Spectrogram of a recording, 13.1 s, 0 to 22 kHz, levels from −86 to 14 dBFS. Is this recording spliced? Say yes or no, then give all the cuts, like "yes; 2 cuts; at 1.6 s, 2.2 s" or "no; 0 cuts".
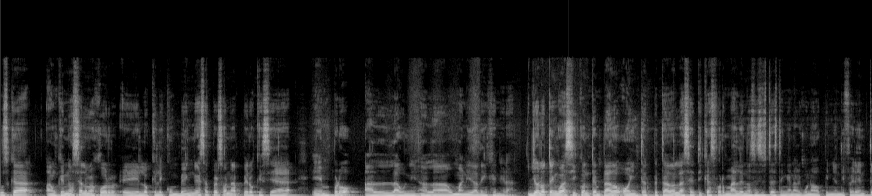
yes; 1 cut; at 7.8 s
